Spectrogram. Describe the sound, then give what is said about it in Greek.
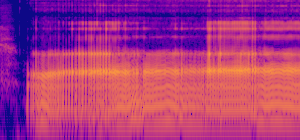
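A continuous creaky vocal fry sound made as a voice exercise, held for about three seconds after a brief pause, with a low rattling buzz and slowly wavering pitch, steady and fairly loud, with no words. “Ότι είναι μια άσκηση που δεν έχει κάτι ωραίο στον ήχο της απαραίτητα και ότι δεν βιάζομαι να ξεκολλήσω τη φωνή μου από το φράι.”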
